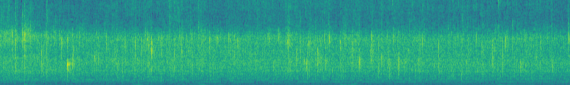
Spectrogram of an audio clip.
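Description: Onion and whole dried red chillies frying in hot oil for a baghar (tempering): a steady sizzle with many small crackles.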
